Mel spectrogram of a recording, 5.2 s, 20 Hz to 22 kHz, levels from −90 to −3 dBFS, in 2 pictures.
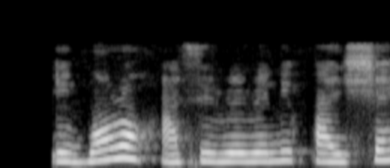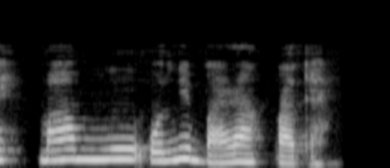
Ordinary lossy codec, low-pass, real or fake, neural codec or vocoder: none; 7.2 kHz; fake; codec, 16 kHz, 4 kbps, FunCodec, trained on Chinese and English, 50 frames a second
